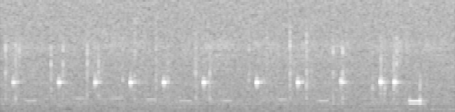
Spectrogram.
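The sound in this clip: Faint telephone keypad tones sound as a PIN is entered to reach a mobile phone voicemail box. Many short, evenly spaced beeps are heard over a quiet background, ending in a slightly longer, louder tone.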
